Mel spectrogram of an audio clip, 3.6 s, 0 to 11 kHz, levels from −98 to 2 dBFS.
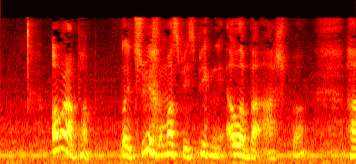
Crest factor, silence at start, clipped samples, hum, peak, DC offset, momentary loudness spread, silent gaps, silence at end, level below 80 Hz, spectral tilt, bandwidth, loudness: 18 dB; 0 s; under 0.1%; none; -2 dBFS; under 0.1%; 15 LU; none; 0 s; -42 dBFS; -6.5 dB/octave; 8 kHz; -20 LUFS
